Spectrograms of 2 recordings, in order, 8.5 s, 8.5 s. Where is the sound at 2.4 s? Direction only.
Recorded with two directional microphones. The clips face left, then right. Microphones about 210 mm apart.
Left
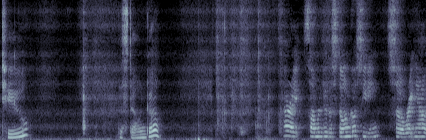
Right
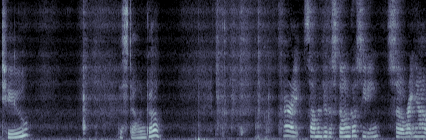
Centre (ahead or behind).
